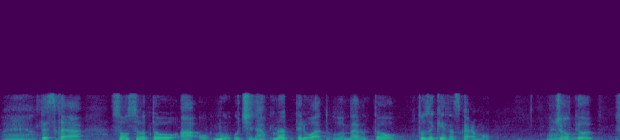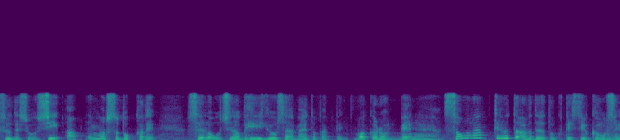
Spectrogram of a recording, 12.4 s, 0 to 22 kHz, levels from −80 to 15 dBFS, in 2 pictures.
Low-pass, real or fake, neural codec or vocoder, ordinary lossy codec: 7.2 kHz; fake; codec, 24 kHz, 0.9 kbps, WavTokenizer, small release; none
